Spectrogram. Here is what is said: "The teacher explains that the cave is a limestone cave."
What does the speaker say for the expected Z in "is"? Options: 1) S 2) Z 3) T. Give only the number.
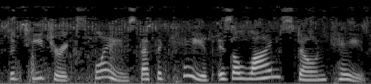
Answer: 2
